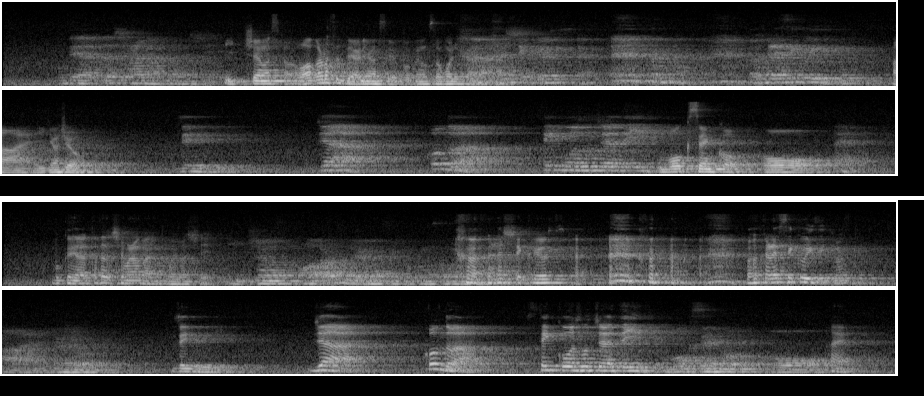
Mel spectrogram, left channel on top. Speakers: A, on the right; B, on the left.
A: 僕が語らせてもらおうかなと思いまして、
B: いっちゃいますか。分からせてやりますよ。僕の底力。
A: <laughs> 分からせてくれますか <laughs> 分からせてクイズいきますか
B: <laughs> はい、行きましょ
A: ぜひぜひ。じゃあ、今度は、先行そちらでいいですよ。
B: う。僕先行。おー。
A: はい、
